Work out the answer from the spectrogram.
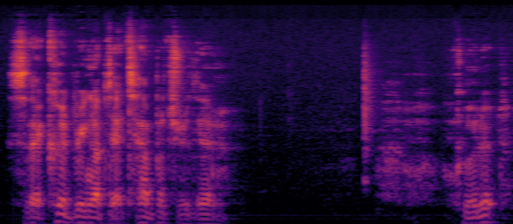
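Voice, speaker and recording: A man's voice: lowish voice, fairly even intonation, normal speed, vocal fry, a bit bright, husky. A man casually thinking aloud through a repair demonstration, mumbling to himself and trailing off mid-thought. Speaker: radio repairer hosting a repair video.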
